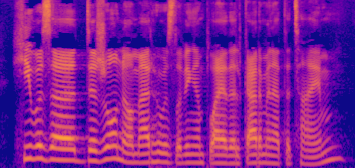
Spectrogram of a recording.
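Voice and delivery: ordinary talk, nothing marked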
